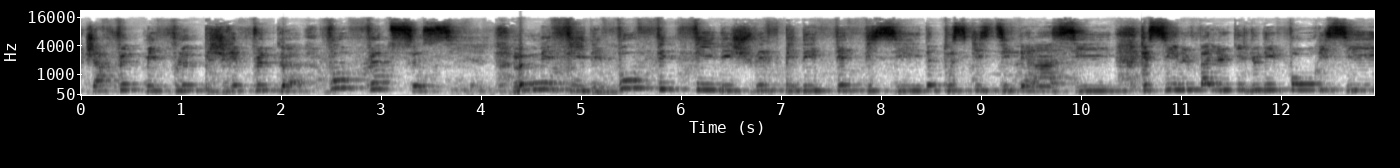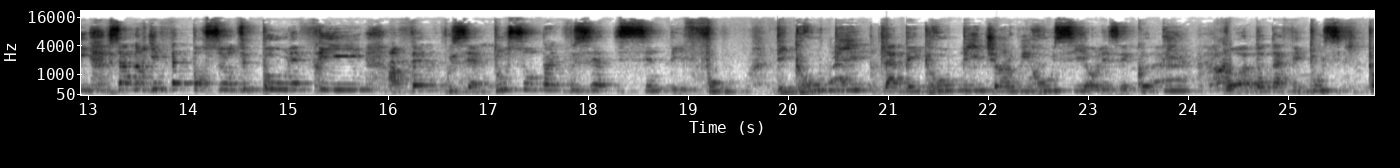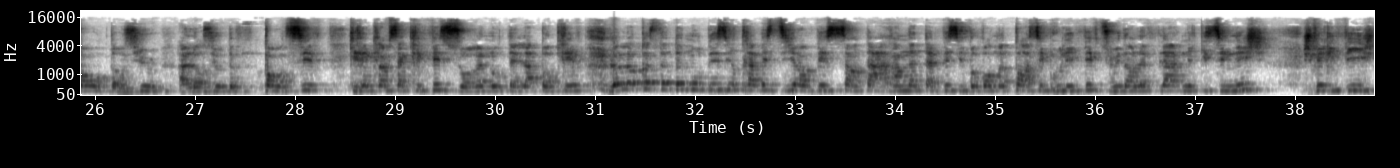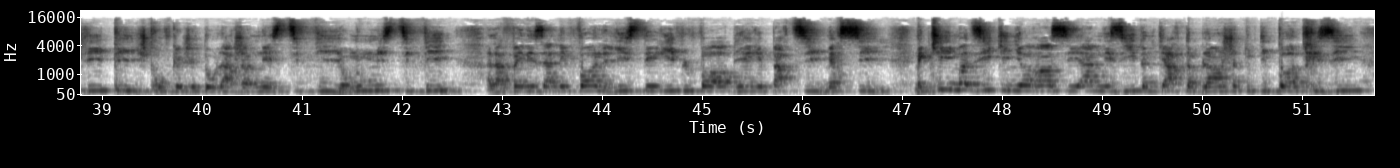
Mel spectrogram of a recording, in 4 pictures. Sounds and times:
Speech: 0:00.0 - 0:51.7.

